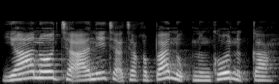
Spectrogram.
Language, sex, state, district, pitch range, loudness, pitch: Garo, female, Meghalaya, South Garo Hills, 195-270 Hz, -16 LUFS, 230 Hz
